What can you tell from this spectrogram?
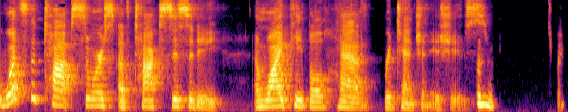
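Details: Adult woman; ordinary speech.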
